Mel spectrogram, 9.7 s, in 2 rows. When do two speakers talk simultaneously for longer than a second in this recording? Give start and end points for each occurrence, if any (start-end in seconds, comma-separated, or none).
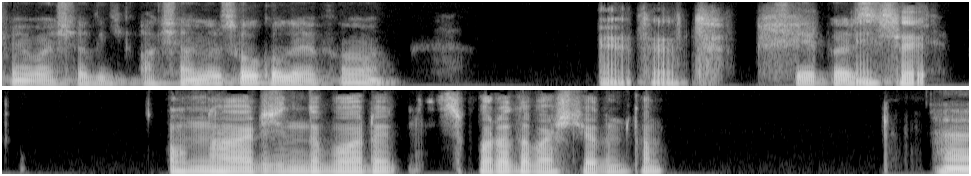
none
